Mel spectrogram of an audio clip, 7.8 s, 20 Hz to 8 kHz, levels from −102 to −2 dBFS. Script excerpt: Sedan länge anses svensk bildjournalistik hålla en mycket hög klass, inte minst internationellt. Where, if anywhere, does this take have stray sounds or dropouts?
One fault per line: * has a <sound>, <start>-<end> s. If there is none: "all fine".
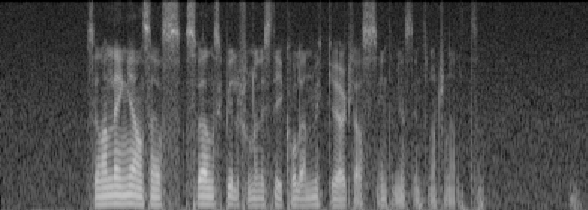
all fine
